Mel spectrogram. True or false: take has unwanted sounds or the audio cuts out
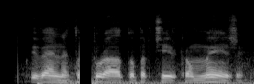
true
